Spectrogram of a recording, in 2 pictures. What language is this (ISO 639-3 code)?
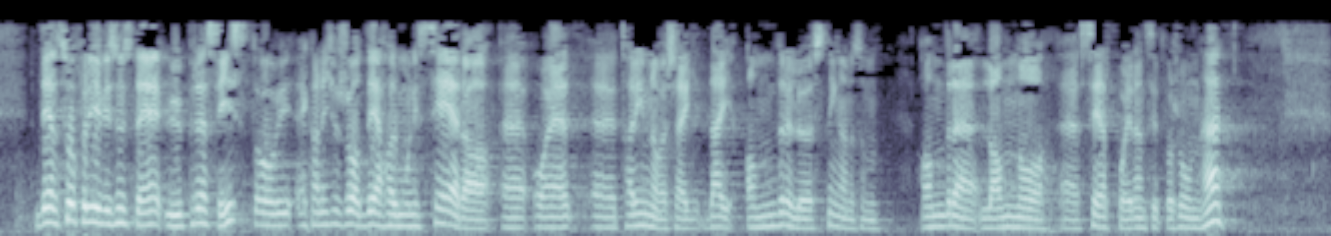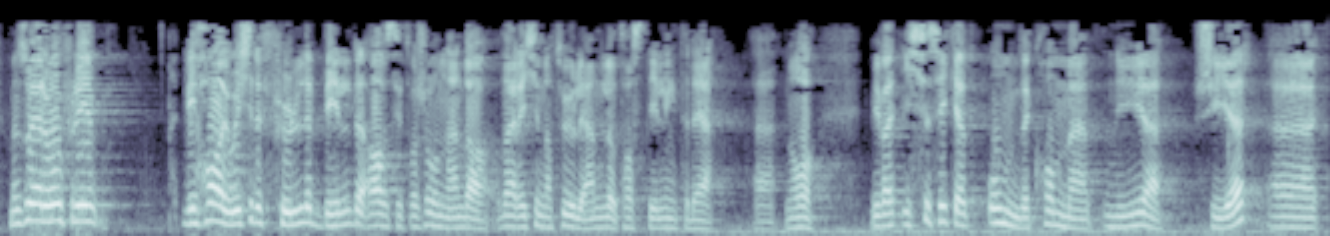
nno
